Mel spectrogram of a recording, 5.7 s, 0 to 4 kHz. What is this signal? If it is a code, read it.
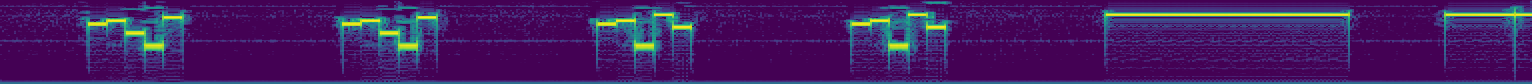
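Five-tone selective call (ZVEI), heard as quick runs of five tones, tones of about 70 ms. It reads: 89510 89510 89117 89117
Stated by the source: ZVEI five-tone selective call 89115 received by SDR.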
